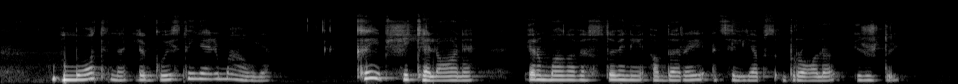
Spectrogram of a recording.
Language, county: Lithuanian, Šiauliai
